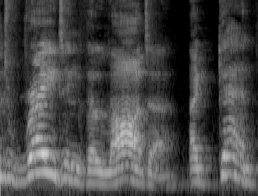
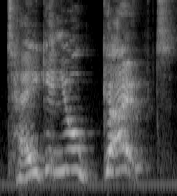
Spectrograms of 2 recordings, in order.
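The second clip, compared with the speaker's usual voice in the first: put-on wise old man; 8 semitones higher than usual. A narrator's reading. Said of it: "said the wise old man".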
